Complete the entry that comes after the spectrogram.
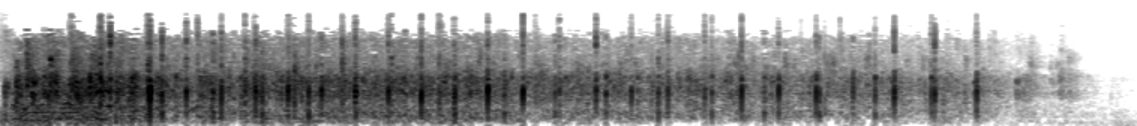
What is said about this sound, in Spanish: ¿Estamos claros? Un aplauso para ellos.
